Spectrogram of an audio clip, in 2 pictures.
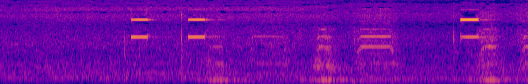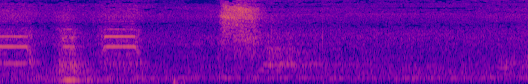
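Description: Laser cutting machine being set up: short electronic beeps from the control panel's keypad and several short jogs of the cutting head, its stepper motors whining up in pitch, holding and winding down, over a steady machine hum. A brief hiss of air comes a little past the middle.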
